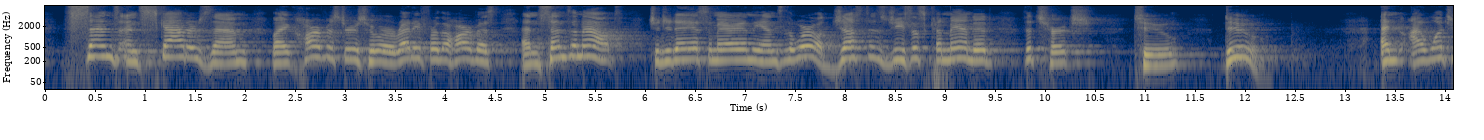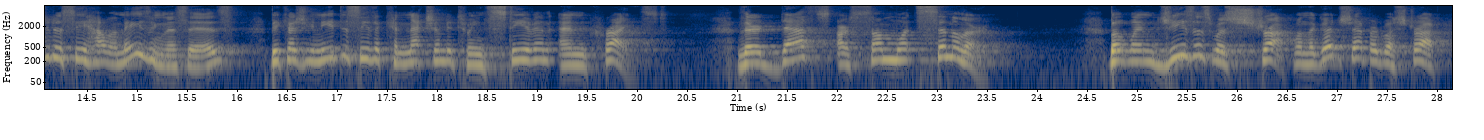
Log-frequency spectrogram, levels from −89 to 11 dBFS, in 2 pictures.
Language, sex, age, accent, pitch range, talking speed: English, male, 50-69, American, 170-225 Hz, 150 wpm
